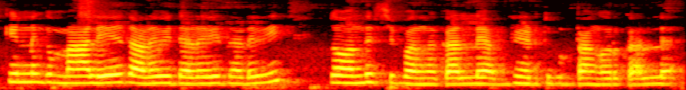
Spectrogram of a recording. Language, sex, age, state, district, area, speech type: Tamil, female, 45-60, Tamil Nadu, Mayiladuthurai, urban, spontaneous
